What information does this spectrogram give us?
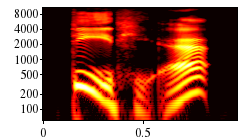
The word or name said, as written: di4 tie3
